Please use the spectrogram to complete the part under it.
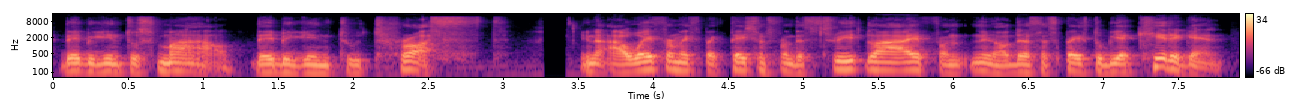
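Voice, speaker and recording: Speaking at a moderate pace in a lowish voice, this Dominican interview guest, who founded an outdoor youth program, reflects conversationally on the questions. "Right" and "you know" keep popping up as he checks in with the listener.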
